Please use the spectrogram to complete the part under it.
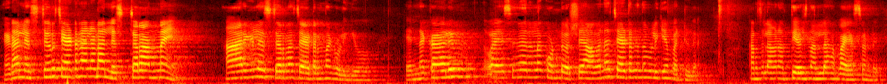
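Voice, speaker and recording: Voicing a laid-back grown man who shows off his city, a woman speaks fast in a sharp, fairly high voice. The game role-play is casual, with a bragging, teasing big-brother attitude, recorded with roomy echo.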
